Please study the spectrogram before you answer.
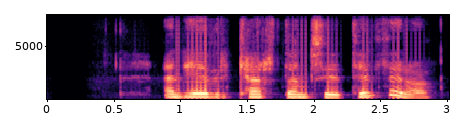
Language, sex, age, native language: Icelandic, female, 13, Icelandic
